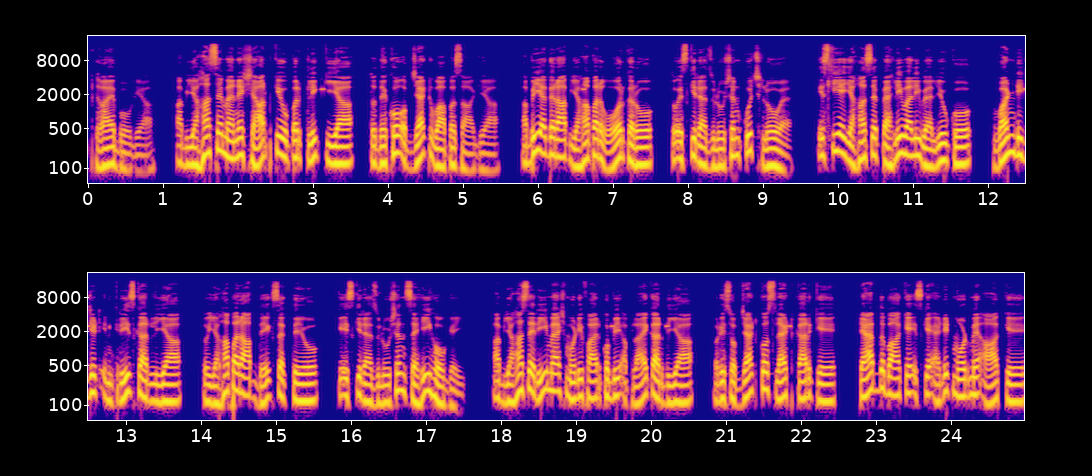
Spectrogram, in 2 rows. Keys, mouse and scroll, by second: 3.1 click, 5.9 scroll up 1, 6.5 alt+shift+click, 12.4 click, 14.0-15.5 scroll down 1, 19.4 click.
